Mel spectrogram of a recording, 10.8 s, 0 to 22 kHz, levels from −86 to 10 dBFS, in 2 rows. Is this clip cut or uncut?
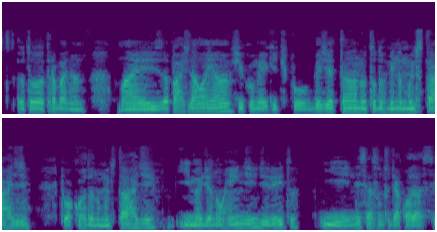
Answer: uncut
